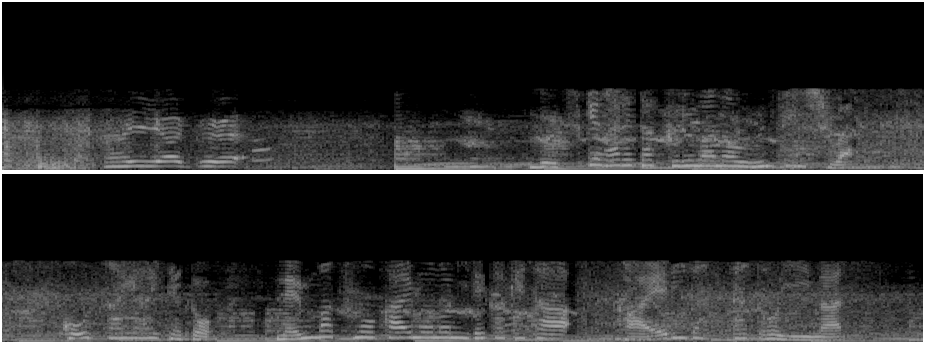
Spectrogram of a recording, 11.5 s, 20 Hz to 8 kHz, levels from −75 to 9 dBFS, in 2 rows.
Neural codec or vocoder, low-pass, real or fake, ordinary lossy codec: none; 7.2 kHz; real; AAC, 16 kbps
